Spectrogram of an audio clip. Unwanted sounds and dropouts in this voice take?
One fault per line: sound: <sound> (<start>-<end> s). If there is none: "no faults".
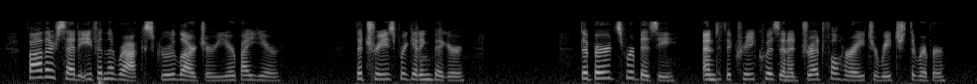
no faults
